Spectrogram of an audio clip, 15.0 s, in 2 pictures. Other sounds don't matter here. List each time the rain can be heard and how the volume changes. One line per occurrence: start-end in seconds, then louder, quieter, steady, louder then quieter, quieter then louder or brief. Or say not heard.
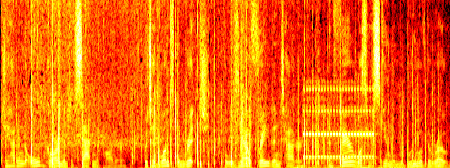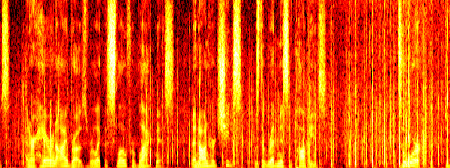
0.0-14.9 quieter then louder.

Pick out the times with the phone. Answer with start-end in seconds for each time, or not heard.
4.8-6.5.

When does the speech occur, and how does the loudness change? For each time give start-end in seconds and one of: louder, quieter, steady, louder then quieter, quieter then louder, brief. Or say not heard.
0.0-12.9 steady
14.1-14.9 brief.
